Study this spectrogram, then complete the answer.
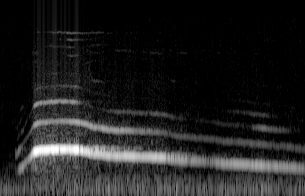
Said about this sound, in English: Far away in the forest, they heard the long, eerie wolf howl.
